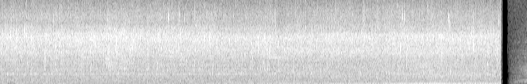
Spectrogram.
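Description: Breaded potato and paneer rolls deep-frying in hot oil in a karai: a steady sizzle, with a low hum underneath that grows slightly louder near the end.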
